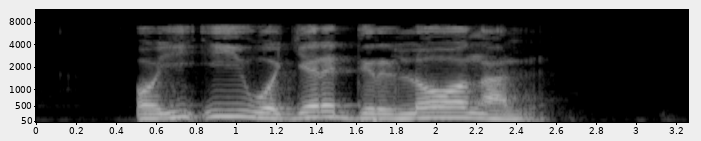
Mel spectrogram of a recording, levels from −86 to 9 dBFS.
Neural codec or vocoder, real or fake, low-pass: none; real; 7.2 kHz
